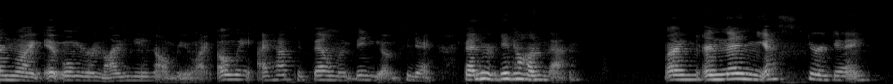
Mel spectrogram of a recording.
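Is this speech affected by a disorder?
Yes: brain injury.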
